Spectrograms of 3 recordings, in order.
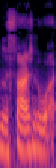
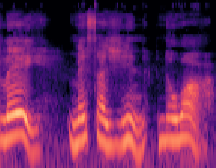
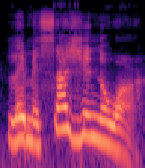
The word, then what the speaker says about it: les messages noirs: Please stop with the message noir. It fucking cringes. It makes my back fucking curl when you do it because it's like, stop fucking up the language. That's not how it's said. It is les messages noirs. Les messages noirs. It's so fucking easy. It don't even take no effort. It just rolls off the tongue.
